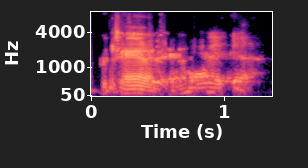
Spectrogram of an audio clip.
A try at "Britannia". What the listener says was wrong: Britannia. There's no C. Britannica was a dictionary or a encyclopedia.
